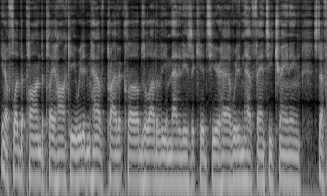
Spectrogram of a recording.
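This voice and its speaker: A dark, mellow tone at a fairly quick pace, with audible room echo. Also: man. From Maine, US (Bath). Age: 50s. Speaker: podcast co-host, security expert. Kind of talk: casual chat. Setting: studio.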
